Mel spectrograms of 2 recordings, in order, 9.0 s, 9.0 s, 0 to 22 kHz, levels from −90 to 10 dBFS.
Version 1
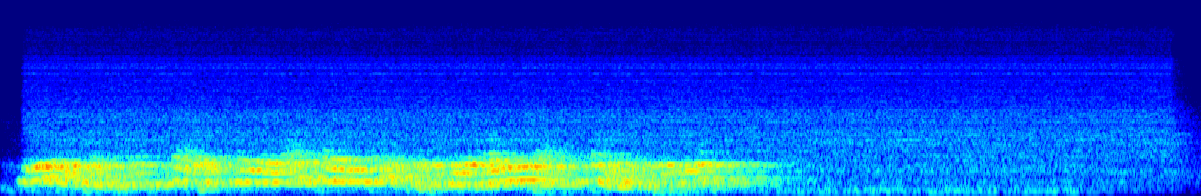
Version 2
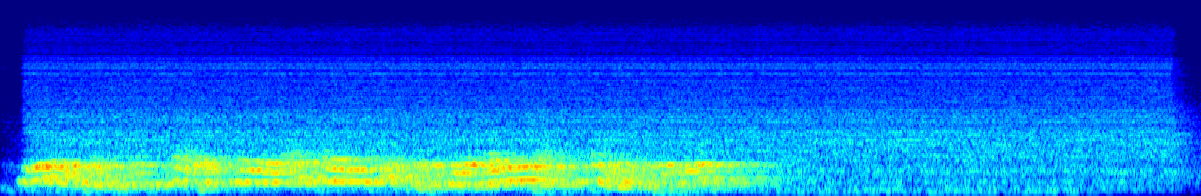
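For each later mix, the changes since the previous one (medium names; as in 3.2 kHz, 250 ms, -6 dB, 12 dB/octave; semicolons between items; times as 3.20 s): background: send +6.0 dB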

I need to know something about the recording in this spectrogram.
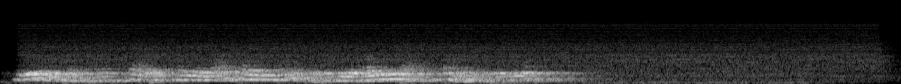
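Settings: speech +6.5 dB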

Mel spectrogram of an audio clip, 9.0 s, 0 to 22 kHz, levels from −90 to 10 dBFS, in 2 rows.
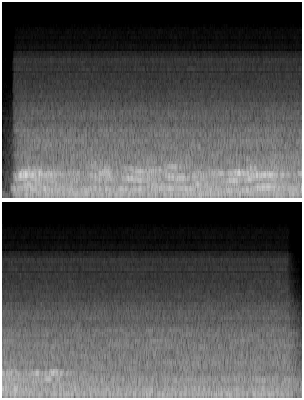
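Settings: background: remove differentiator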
